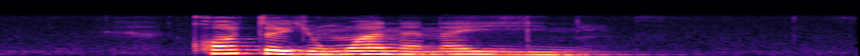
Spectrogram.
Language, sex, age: Tsonga, female, 21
